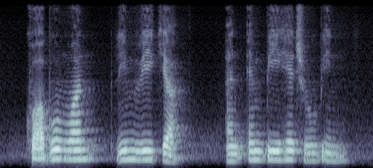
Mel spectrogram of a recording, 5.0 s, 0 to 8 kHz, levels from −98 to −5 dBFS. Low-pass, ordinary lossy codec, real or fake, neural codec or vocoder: 7.2 kHz; none; fake; codec, 16 kHz, 0.4 kbps, LongCat-Audio-Codec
